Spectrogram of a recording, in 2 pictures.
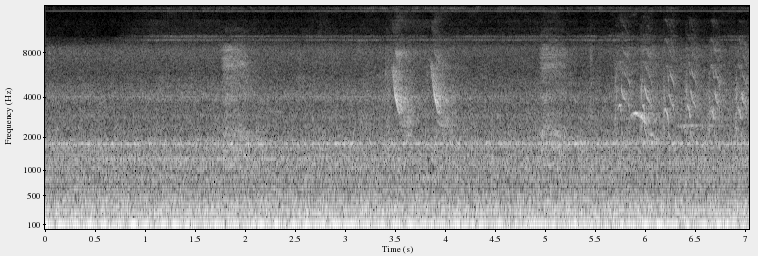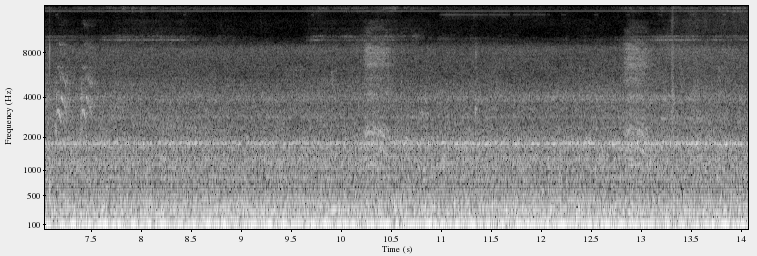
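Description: Crows cawing in a tree, one short harsh call every two to three seconds. Two quick falling shrieks come about three and a half seconds in, and a run of rapid chirping calls around six to seven seconds in, all over a steady low hum.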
